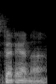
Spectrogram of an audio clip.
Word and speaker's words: Verena: Yeah, by the way, so it's Verena, right? Do I pronounce it correctly?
